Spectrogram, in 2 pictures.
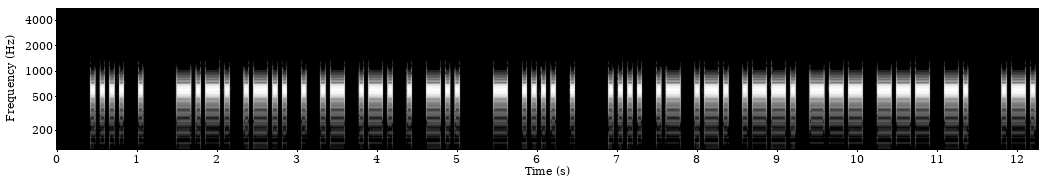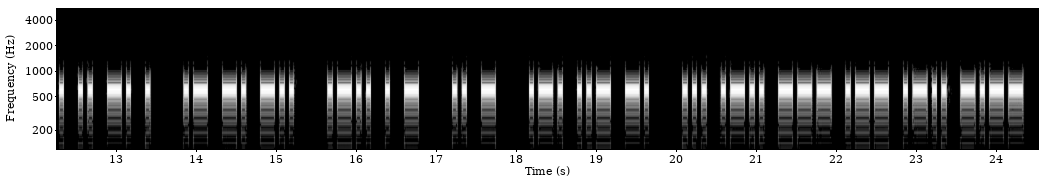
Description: Morse code, heard as a keyed tone, about 20 wpm, 600 Hz. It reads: HE CLEARED THE HARPOON LINE AND LET IT RUN SLOWLY
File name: the old man and the sea part 2 20wpm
